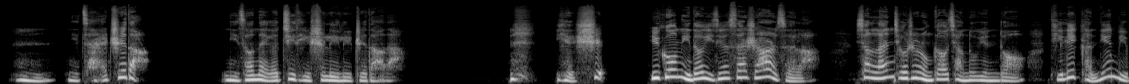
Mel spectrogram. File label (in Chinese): 女 角色 影视剧 女明星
